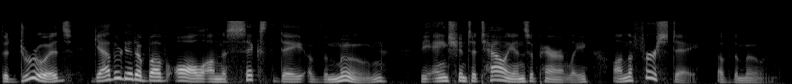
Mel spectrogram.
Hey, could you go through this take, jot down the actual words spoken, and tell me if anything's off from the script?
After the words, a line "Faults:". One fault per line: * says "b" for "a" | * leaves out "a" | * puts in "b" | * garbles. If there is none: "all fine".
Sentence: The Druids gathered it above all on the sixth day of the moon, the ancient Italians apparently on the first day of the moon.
The Druids gathered it above all on the sixth day of the moon, the ancient Italians apparently on the first day of the moon.
Faults:
all fine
